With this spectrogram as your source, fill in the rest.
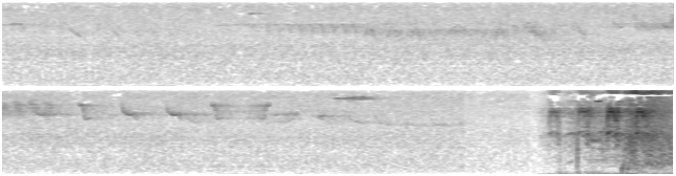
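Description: Water rumbles and bubbles, muffled underwater.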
